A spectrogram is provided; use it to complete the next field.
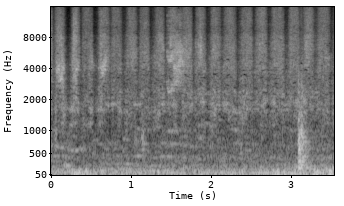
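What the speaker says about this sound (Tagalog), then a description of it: "Lilihain nyo din para matanggal yung mga kalawang." Hand sanding of rust off a car handbrake lever gives rhythmic, gritty back-and-forth scraping strokes, close and steady, with no talk.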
